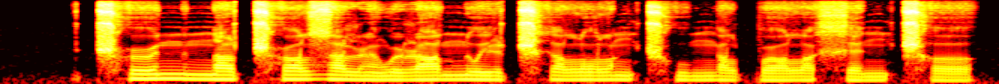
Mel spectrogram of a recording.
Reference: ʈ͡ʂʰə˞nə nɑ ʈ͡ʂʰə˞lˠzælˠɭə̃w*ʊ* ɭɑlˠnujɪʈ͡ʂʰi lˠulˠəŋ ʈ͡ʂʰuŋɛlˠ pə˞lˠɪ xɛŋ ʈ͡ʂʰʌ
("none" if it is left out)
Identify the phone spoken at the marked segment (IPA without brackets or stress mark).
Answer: ʊ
